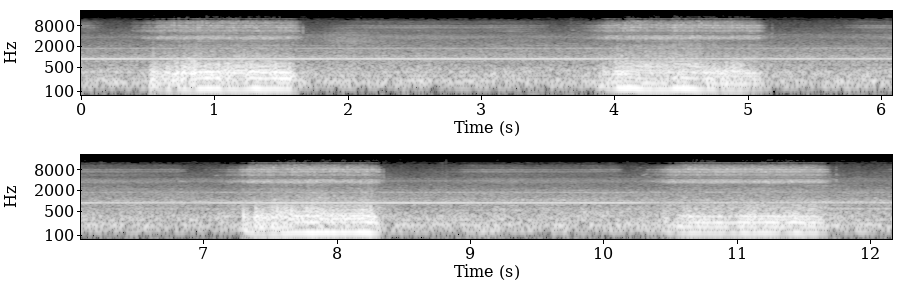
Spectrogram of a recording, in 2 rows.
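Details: 15-week-old male boxer puppy snoring during a nap: regular rattling snores on each breath, about 18 a minute, over a steady background hum.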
